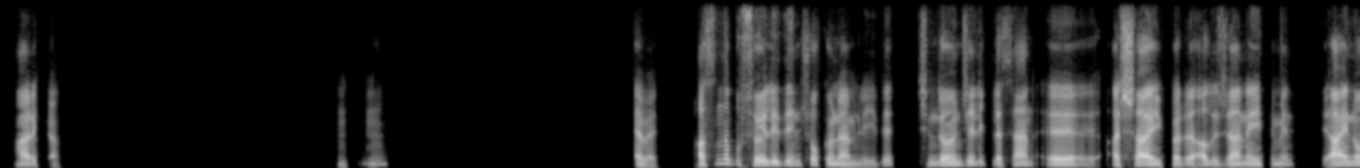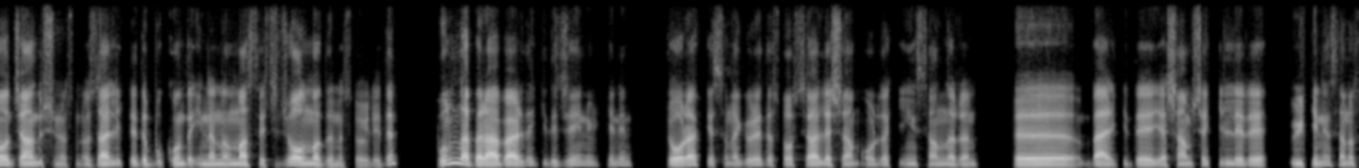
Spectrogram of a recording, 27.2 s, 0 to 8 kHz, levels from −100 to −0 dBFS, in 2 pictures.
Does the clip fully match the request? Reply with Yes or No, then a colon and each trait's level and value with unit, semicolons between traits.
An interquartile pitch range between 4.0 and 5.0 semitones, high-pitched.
No: average, 4.6 semitones; low, 115 Hz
